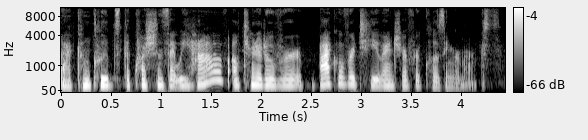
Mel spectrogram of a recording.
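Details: Adult speaker; ordinary speech.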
